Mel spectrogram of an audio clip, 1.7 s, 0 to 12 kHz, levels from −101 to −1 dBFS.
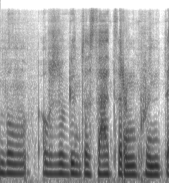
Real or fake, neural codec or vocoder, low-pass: fake; autoencoder, 22.05 kHz, a latent of 192 numbers a frame, VITS, trained on many speakers; 9.9 kHz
